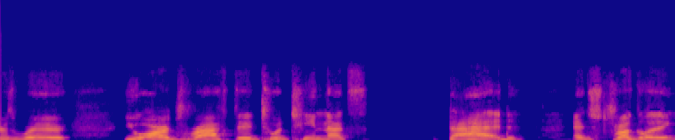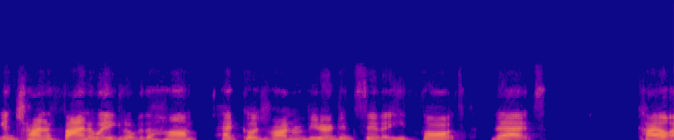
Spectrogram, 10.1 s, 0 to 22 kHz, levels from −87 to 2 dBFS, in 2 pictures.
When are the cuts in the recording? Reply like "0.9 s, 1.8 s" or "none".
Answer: 6.5 s, 8.6 s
